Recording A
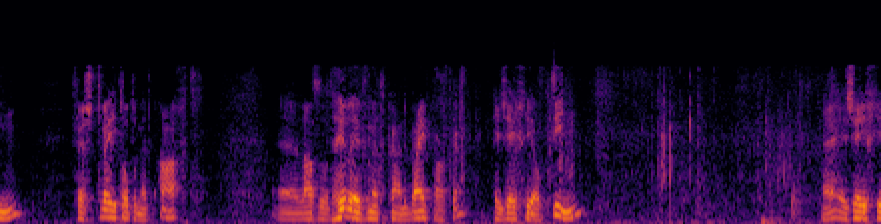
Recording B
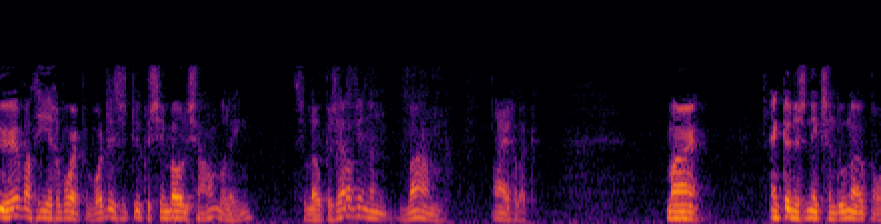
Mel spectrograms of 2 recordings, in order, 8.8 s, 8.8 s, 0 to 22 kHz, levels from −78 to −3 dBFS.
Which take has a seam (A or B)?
B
